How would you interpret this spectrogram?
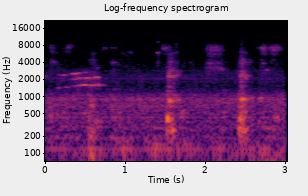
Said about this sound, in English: I have a kitty meowing in the background.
